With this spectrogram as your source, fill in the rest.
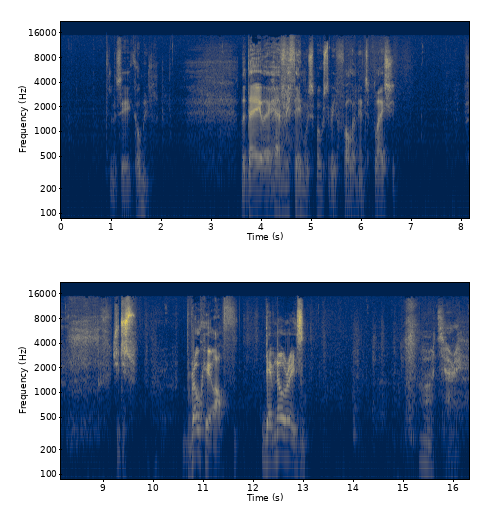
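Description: A middle-aged man talks with animation, close by, and raises his voice.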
